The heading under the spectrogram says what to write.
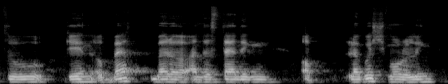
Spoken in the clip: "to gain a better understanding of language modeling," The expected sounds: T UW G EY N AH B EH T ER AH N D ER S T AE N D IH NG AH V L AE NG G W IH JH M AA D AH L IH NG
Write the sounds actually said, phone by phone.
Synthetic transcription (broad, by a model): T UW G EY N AH B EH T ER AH N D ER S T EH N D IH NG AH F L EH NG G W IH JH M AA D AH L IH NG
